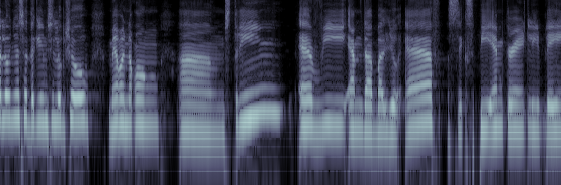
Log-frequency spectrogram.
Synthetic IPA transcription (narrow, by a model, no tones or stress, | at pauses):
ɐloʔɲosɐd̪ɐɡimsɪlʊɡʃow | mɛːɾonɐko̞ŋ | ʔɐmst̪ɾimʔɛvɾiʔɛmd̪ɐbɐljuʔɛfsɪkspiʔɛmkəːɹɛnt̪liplɛj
